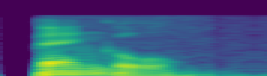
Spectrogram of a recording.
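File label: "bangle", spoken word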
